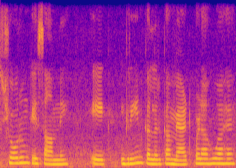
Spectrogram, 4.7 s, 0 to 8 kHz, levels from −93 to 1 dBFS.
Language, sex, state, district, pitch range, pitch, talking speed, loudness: Hindi, male, Punjab, Fazilka, 210-235 Hz, 225 Hz, 150 wpm, -11 LUFS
